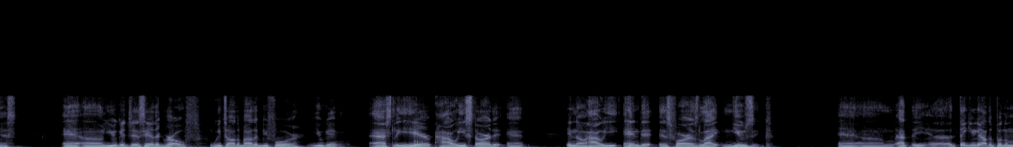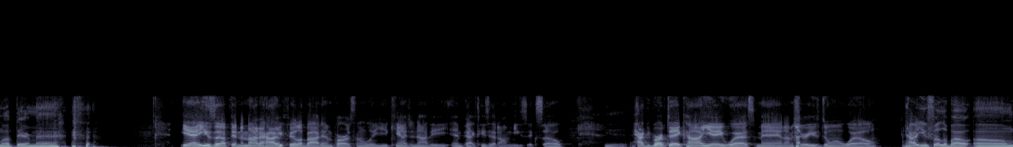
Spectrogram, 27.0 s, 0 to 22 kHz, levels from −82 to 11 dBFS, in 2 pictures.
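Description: Bit errors on an ADPCM link hit the speech four times: at 2.02 to 2.09 s after "um you could just", at 5.52 to 5.79 s before "how he started and", at 13.20 to 13.28 s between "I think you got" and "put him up there", and at 16.16 to 16.23 s. Each corrupted code word throws off the decoder's step size and predictor, so the damage rings on briefly as pops and rough bursts with momentary level jumps, all over an otherwise clean 64 kbit/s G.722 wideband path.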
